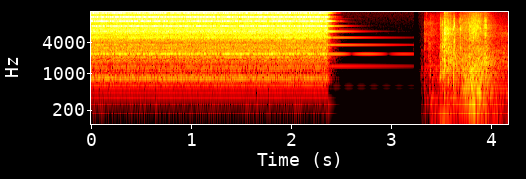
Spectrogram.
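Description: An apartment intercom doorbell, in a building with many entrances and unlabelled bells, rung after two failed tries, gives one loud, harsh, steady buzz lasting a couple of seconds and cuts off sharply. After a brief silence comes a short burst of crackly, distorted noise.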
